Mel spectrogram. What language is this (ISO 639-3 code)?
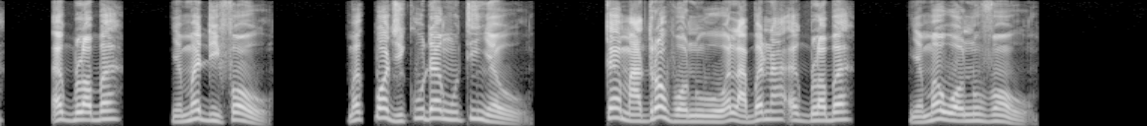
ewe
